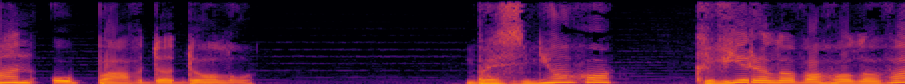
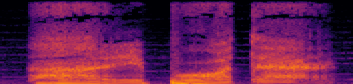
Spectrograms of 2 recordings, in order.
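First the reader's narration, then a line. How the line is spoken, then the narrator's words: Creature hissing. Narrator (Ukrainian): просичало воно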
